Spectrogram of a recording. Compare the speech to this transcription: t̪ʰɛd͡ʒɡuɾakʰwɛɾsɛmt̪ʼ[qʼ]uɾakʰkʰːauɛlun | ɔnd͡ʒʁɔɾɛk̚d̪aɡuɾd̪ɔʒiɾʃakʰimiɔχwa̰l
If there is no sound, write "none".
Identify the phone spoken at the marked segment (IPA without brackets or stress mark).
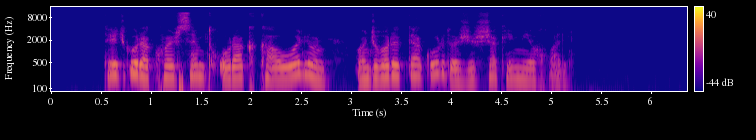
qʼ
